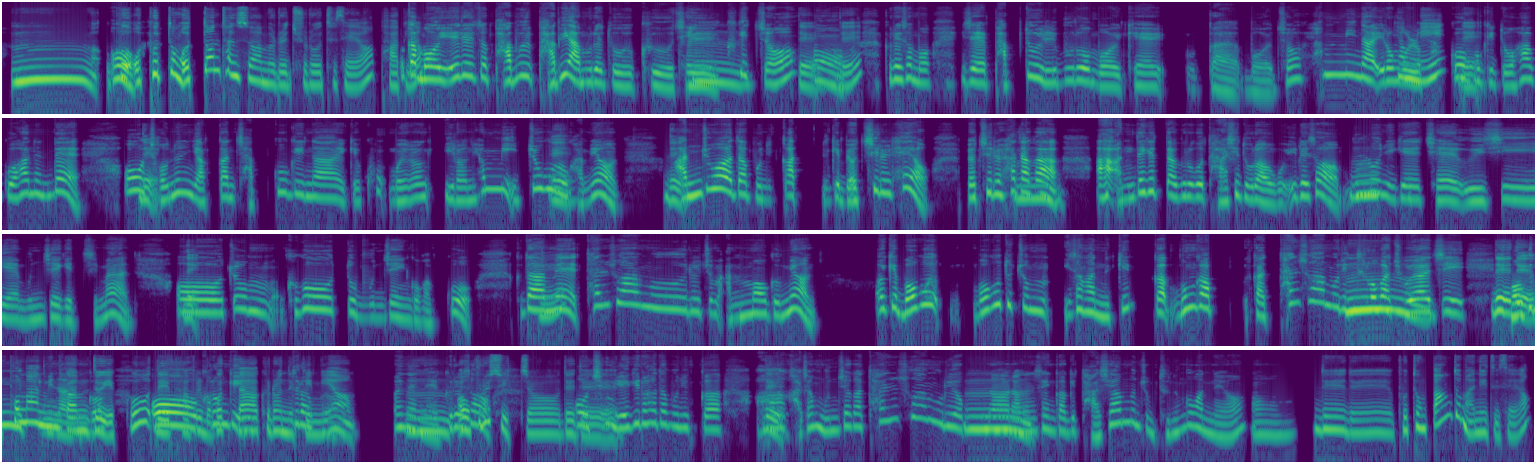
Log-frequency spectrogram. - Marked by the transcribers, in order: tapping; other background noise
- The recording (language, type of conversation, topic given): Korean, advice, 다이어트 계획을 오래 지키지 못하는 이유는 무엇인가요?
